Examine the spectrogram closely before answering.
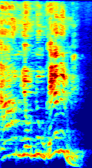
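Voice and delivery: retold protest. Protests being called the new enemy.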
